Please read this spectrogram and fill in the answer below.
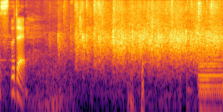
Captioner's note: applause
